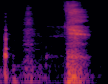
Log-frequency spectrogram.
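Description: A single sneeze: a short catch and a breathy inhale, then a loud, bursting, hissing expulsion that cuts off quickly into quiet.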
